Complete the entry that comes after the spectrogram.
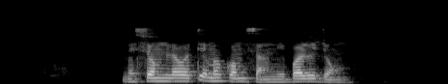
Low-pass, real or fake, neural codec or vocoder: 5.4 kHz; real; none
